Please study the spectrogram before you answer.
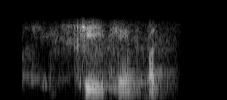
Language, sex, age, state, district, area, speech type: Hindi, female, 30-45, Bihar, Vaishali, urban, conversation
